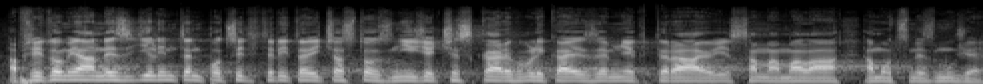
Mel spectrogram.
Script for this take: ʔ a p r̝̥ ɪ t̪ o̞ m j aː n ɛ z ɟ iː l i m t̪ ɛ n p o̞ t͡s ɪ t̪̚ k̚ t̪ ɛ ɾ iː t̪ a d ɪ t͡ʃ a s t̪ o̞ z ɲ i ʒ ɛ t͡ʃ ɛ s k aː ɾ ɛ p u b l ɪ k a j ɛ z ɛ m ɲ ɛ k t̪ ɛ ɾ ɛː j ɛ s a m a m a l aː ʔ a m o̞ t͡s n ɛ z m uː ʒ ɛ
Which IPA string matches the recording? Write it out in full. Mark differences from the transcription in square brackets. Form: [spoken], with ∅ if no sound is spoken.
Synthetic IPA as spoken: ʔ a p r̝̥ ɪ t̪ o̞ m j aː n ɛ z ɟ iː l i m t̪ ɛ n p o̞ t͡s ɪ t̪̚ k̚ t̪ ɛ ɾ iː t̪ a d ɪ t͡ʃ a s t̪ o̞ z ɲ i ʒ ɛ t͡ʃ ɛ s k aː ɾ ɛ p u b l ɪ k a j ɛ z ɛ m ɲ ɛ k t̪ ɛ ɾ [aː] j ɛ s a m a m a l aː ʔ a m o̞ t͡s n ɛ z m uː ʒ ɛ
